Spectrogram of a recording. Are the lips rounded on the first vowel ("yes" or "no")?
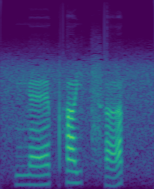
no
